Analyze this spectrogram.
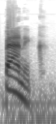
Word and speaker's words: panic: so let's break this panic is per nick which means i will stress on pa and it's pronounced that panic tragic trick i will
